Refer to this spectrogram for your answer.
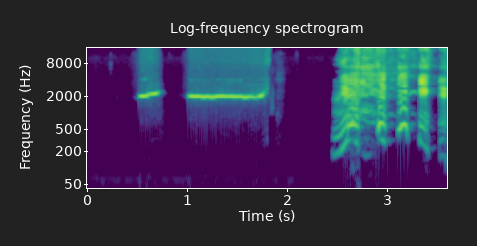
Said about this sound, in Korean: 아빠가 요술을 알려줄게. 날씨가 좋을 때 아빠가 나무 밑에서 휘파람을 불면 바람이 분단다.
